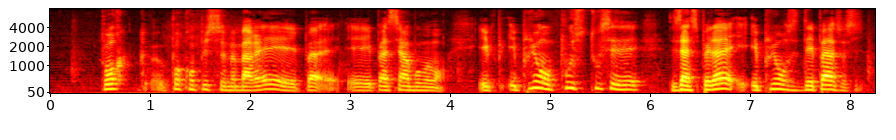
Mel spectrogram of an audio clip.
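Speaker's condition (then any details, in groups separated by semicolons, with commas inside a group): Stuttering; stuttering long experienced as difficult, took eloquence contest for people who stutter 7 years ago; frequent word and syllable repetitions, many fillers and hesitations; repeated sounds, repeated words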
